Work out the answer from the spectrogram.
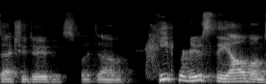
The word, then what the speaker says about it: Davies: The Beatles had a guy by the name of George Martin, whereas Ray Davies actually, or Davis as I think they pronounce it. Americans always I've been saying it wrong the last 20 years.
